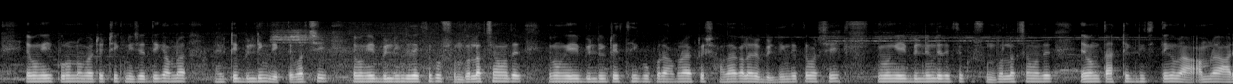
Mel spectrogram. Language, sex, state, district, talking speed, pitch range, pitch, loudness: Bengali, male, West Bengal, Malda, 245 wpm, 130-140 Hz, 135 Hz, -19 LUFS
